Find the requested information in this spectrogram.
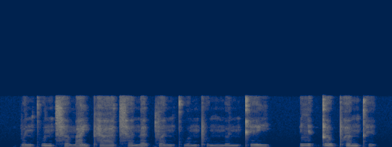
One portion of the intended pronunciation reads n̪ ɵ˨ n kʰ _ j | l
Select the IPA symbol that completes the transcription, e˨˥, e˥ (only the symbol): e˥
